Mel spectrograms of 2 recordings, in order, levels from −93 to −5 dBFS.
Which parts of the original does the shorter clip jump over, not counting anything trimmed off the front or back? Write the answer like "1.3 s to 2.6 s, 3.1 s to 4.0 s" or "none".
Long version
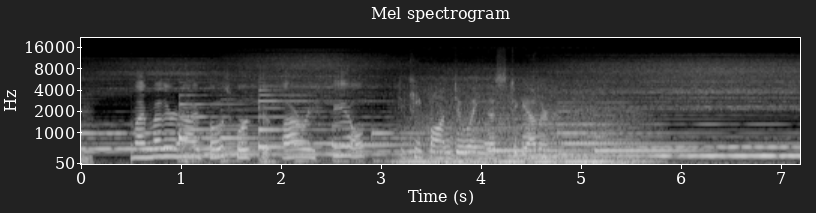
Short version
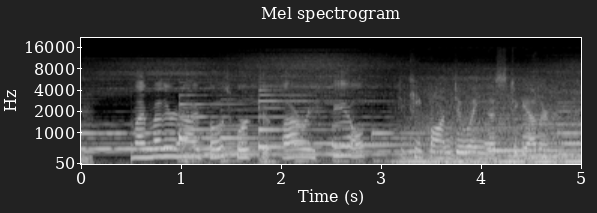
none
